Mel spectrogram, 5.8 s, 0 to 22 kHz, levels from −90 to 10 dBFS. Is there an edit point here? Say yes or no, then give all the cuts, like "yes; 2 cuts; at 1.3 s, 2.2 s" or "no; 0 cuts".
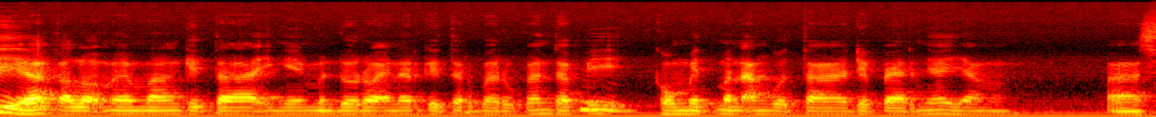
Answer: no; 0 cuts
